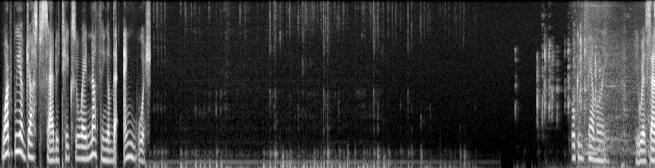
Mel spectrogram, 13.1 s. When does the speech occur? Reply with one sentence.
The speech can be heard from 0.0 to 3.0 s and from 11.4 to 13.0 s.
